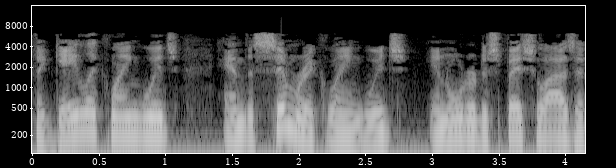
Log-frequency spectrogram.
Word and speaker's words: Cymric: Well, the second one is pronounced with a hard C, a K sound, Cymric.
